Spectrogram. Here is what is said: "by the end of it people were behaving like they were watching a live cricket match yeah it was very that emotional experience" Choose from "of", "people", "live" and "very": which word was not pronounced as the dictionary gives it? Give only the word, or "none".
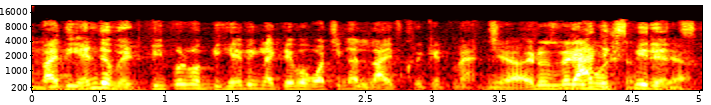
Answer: none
